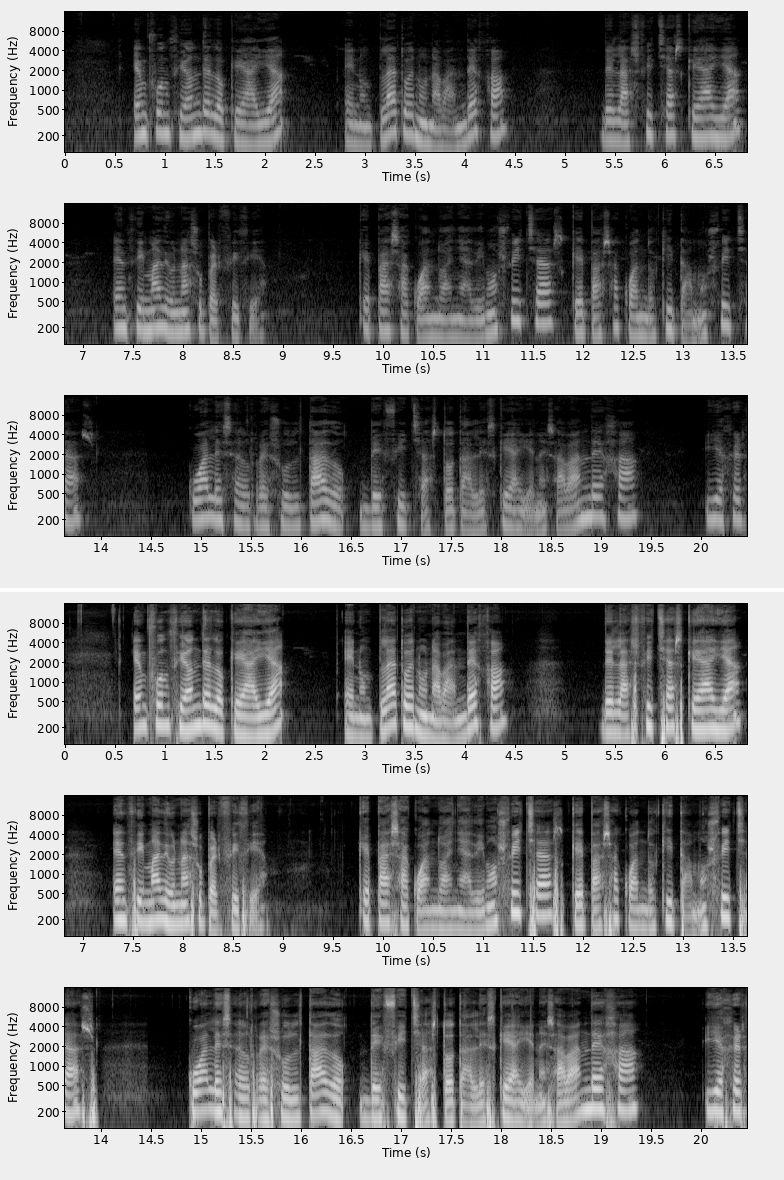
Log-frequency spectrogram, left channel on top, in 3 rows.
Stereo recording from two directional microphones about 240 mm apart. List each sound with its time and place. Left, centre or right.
0.5 s speech: right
